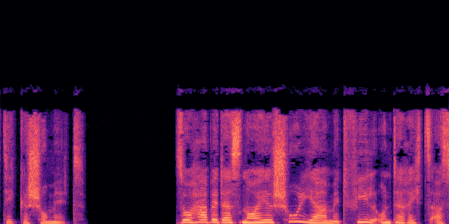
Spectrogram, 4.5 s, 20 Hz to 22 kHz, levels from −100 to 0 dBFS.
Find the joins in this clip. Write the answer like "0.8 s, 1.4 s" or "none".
1.7 s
